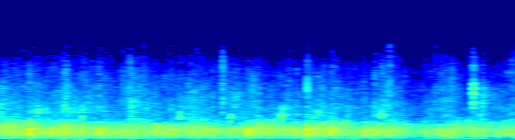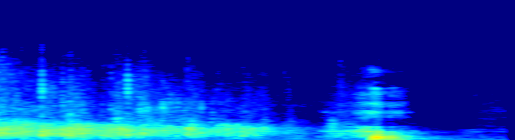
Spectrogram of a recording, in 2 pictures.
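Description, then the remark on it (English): An audience at a sermon claps hands to the Lord in a dense, steady wash of applause for about four seconds, then it thins out and a single voice cries out briefly, sliding downward in pitch. “Now clap your hands to the Lord.”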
